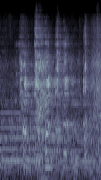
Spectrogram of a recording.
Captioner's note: coughing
